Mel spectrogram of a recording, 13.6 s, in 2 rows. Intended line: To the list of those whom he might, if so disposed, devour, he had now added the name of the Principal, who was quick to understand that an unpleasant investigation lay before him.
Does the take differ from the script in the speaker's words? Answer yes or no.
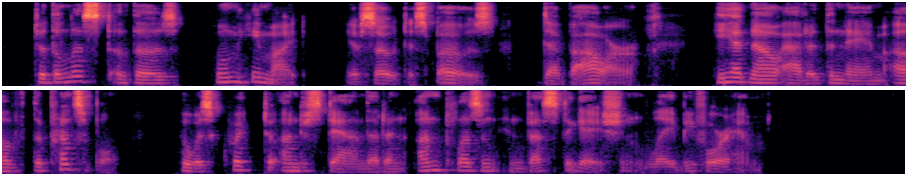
no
